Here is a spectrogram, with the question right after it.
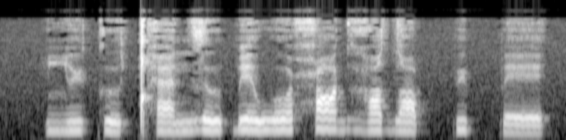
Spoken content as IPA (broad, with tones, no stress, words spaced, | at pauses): ʎy˨kɯ˨ǃʰæ˧nzɯ˦˨ ɓe˦wo˦ ħɑ˦ɡʱɯ˧ dˤe˧ pːy˦pːe˨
